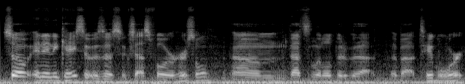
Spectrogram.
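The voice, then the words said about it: Scratchy, slightly hoarse voice. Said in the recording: “my voice is a little scratchy, coming out of a little bit of a head cold ... a scratchy voice”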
